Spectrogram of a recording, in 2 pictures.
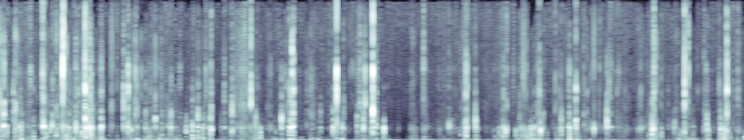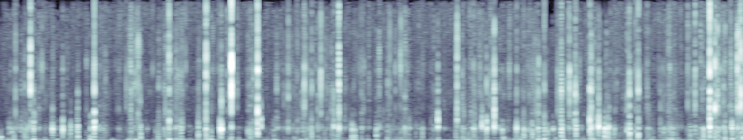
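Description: Both hands squeeze and rub clear thin plastic film wrapped over a binaural microphone with their fingertips, crinkling it throughout. The result is a dense, nonstop stream of close crackles and sharp crinkly pops over a heavy low rumble from the handling.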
